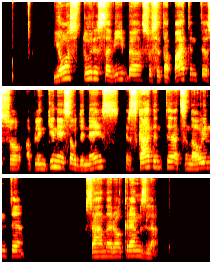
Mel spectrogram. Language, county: Lithuanian, Kaunas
